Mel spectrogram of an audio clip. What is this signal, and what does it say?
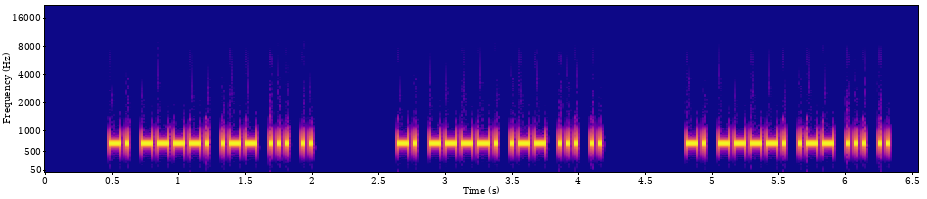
Morse code, heard as a keyed tone, about 40 wpm, 700 Hz. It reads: N9WSI N9WSI N9WSI
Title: USA Call Signs - 5 Characters - Repeated 3x - 40wpm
